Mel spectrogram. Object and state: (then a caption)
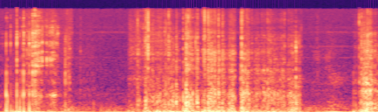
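Black foam packing insert. Fingernails scratch and rub a hand-sized block of black polyethylene foam packaging insert with cutouts. Bursts of dry, crackly scratching come in clusters, with quieter stretches in between, over a low steady hum.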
